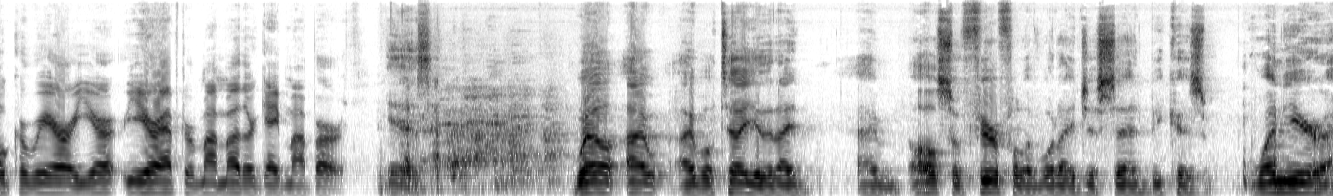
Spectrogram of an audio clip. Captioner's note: laughter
